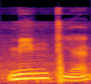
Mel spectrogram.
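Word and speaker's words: 明天: मिंग थियन, MING second tone और TIAN, मिंग थियन।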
